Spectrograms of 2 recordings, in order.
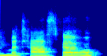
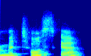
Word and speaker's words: Matoska: But interestingly, Mataska, as it is known locally, or Matoska, as it would be pronounced more properly in Dakota, Park, and of course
